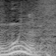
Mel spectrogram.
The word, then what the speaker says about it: MU:N: lire en phonétique du moins bien sûr de prononcer Moon de la bonne manière qui parle le langage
